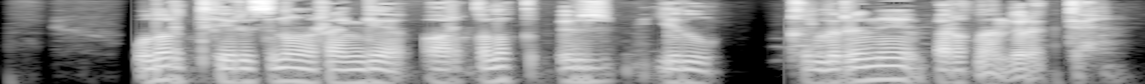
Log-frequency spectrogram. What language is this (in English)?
Uyghur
